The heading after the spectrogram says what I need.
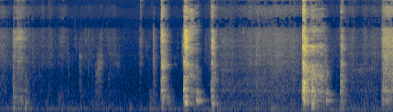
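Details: Several short, dry coughs and throat-clearing sounds with pauses in a quiet room, from a woman at the start of a cold with a sore throat and gagging; still a mild cough, recorded two days earlier.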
